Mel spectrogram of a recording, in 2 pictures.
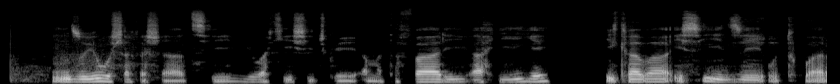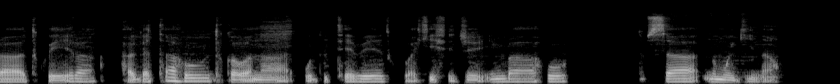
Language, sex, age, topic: Rundi, male, 25-35, education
